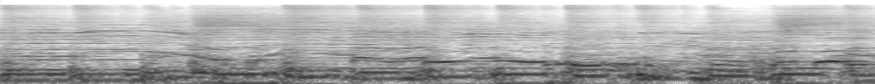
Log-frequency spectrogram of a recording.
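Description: Live blues band playing an instrumental passage: drums and bass under a lead melody line with a bent note about a second in.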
